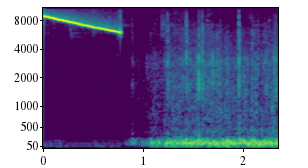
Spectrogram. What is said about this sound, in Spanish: estamos aquí echando cohetes de gusto, mira.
